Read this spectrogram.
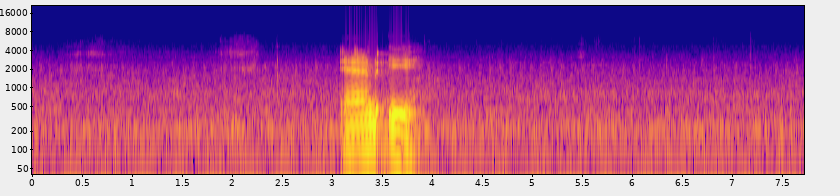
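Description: A pencil scratches lightly on paper.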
